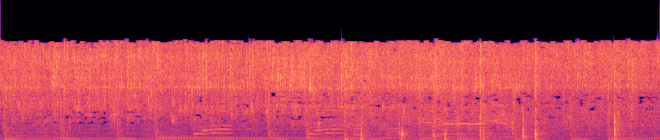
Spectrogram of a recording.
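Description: Potatoes, tomato and chili frying in a large aluminium pan with a steady sizzle. From about halfway there is a run of sharp clatters and spits as pieces of beef are tipped into the hot pan from a bowl.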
